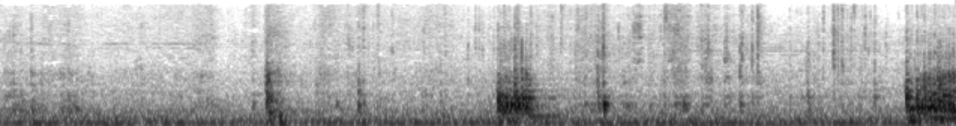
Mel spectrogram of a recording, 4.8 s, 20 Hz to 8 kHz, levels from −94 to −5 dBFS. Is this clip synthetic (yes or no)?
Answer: no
